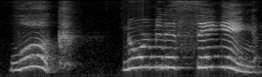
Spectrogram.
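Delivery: high, eager call to look; excited. Acted. Boy tells the maestro his fish sings, excited. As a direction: point it out with a thrill. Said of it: "I say".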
